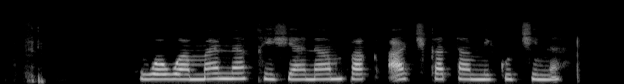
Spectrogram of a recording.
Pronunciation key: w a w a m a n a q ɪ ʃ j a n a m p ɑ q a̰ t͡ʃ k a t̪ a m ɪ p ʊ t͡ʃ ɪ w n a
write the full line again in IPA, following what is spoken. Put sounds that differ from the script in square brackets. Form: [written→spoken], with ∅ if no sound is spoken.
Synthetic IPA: w a w a m a n a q ɪ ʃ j a n a m p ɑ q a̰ t͡ʃ k a t̪ a m ɪ [p→k] ʊ t͡ʃ ɪ [w→∅] n a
